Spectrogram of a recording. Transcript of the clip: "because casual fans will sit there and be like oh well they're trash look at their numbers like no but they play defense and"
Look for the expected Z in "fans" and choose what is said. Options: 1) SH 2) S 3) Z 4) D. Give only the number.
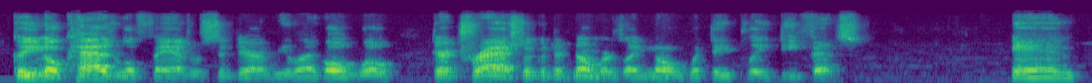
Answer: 3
